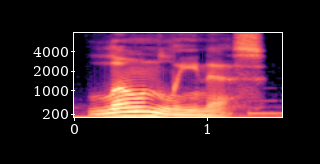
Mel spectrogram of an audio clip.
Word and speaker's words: loneliness: Loneliness. 3 syllables. Lone-ly-ness. Loneliness.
